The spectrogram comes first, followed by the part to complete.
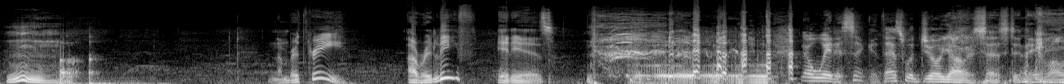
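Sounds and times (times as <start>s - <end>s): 
speech: 0.0s - 0.9s, 2.7s - 3.5s, 4.1s - 10.6s
loud belch during a beer tasting: 0.4s - 1.0s, 6.3s - 7.8s
laughter: 5.9s - 8.2s, 10.2s - 10.6s
short guttural grunt: 6.4s - 7.8s.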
